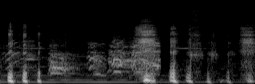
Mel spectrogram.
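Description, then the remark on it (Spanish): Dogs bark in a rapid series of sharp yips and woofs, broken by a stretch of high whining before the barking picks up again. “y si se ponen así, medio muy babosos, entonces le mandamos los perros.”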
